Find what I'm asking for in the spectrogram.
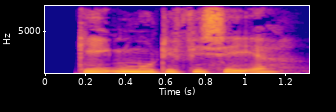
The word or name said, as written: genmodificere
